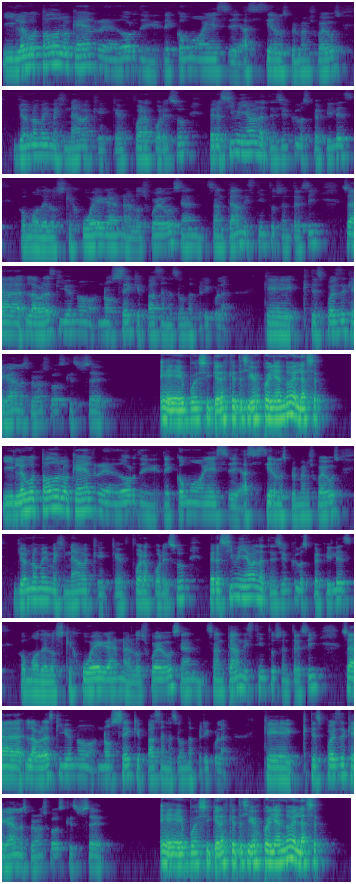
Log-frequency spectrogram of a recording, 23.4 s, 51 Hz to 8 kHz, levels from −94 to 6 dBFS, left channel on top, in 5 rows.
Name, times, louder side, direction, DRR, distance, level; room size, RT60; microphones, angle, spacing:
voice 1, 0.0-9.3 9.6-17.1 17.6-20.1, right 5 dB, 75° right, 0.5 m, -37 dB
voice 2, 20.9-23.0, left 1 dB, ahead, 0.4 m, -24 dB
3.7 x 3.2 x 4.3 m
head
